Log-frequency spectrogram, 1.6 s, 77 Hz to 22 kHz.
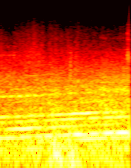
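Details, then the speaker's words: Brand new Kia EV6 GT Line S dual-motor AWD while driving in eco mode: soft, steady synthetic hum with a few clear tones and no mechanical noise, softer than normal mode. Normal EV acoustic vehicle sound, eco mode. "so that's much softer and i go to normal mode"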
